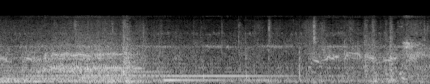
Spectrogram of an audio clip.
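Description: A car engine hums steadily as a vehicle drives up, with a low droning tone and some crunching, scuffing noises over a constant background rumble.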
